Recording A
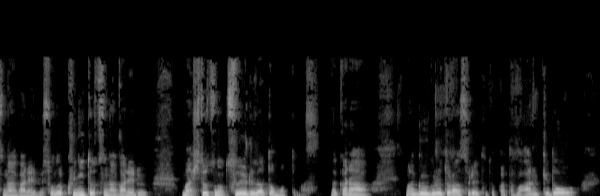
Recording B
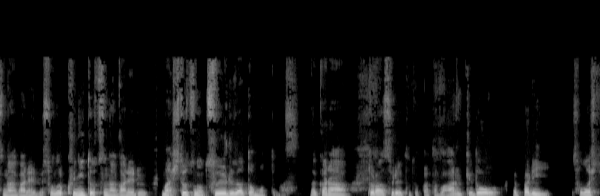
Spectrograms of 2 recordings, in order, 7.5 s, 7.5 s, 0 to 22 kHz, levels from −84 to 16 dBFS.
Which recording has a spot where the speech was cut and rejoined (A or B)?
B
